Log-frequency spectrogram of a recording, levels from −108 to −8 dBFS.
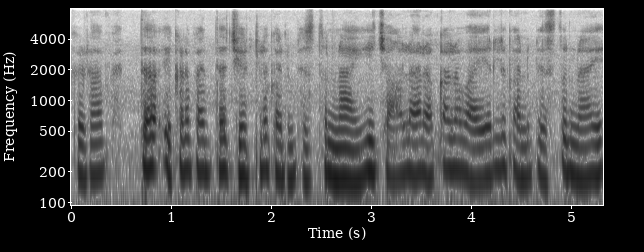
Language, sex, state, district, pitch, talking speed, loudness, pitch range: Telugu, female, Andhra Pradesh, Guntur, 190 Hz, 80 wpm, -27 LUFS, 180-210 Hz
